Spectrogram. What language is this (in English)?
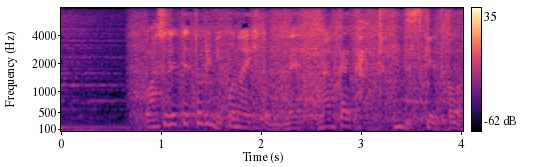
Japanese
